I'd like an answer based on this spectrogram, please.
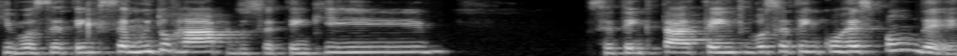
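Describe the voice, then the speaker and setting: In an ordinary speaking voice, a woman with fairly high pitch talks at a fairly quick pace with fairly even intonation. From southern Brazil (Rio Grande do Sul). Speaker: actress. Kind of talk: interview. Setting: video call.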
